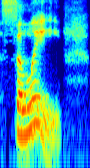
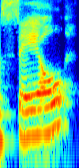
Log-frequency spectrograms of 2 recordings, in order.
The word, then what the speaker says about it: Sallee: with my last name my last name is pronounced silly I heard everything from sale to saley to Sally um but nowadays people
